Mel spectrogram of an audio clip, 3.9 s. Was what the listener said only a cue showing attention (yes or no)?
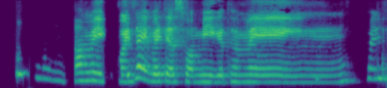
no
